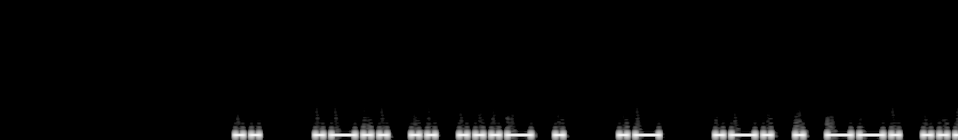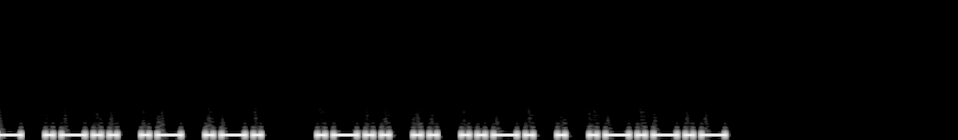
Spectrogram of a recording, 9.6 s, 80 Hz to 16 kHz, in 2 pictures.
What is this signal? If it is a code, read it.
Morse code, heard as a keyed tone, about 30 wpm, 700 Hz. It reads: I LIVE A REGULAR LIFE.
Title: Sentences from Top 1000 Words - Review Part 6 - 30wpm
